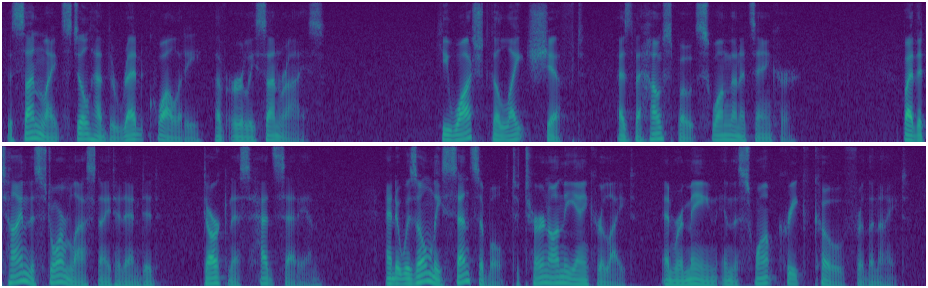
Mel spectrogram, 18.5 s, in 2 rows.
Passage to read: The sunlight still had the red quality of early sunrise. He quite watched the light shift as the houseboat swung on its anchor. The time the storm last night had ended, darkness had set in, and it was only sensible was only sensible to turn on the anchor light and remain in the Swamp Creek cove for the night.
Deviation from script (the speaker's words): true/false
true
